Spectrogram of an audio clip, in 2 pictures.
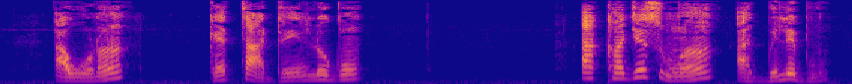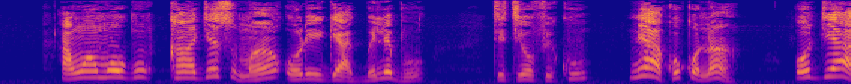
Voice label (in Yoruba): good news yoruba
